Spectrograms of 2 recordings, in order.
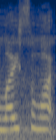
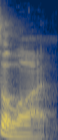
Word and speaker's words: Lolot: I've never seen a lelot used magic before oh now we know how to pronounce that it's lolot I hate it let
